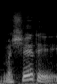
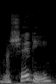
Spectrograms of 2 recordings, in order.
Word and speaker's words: machete: Machete, as people call it in English, but you, as Spanish speakers, because I believe you understand Spanish, you should say it correctly. And you will say machete, And you will probably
